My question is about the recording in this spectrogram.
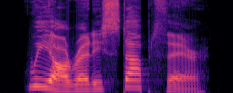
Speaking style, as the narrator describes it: cheerfully chirped

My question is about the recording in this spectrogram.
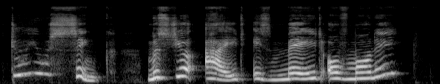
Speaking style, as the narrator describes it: He asks fiercely

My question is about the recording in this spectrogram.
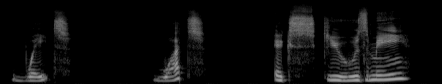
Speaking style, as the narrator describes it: growled

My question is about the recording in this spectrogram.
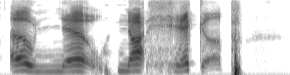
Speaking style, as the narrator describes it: groaned Dog's Breath the brain, and most of the other boys

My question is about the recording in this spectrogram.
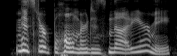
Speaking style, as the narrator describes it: said, laughing

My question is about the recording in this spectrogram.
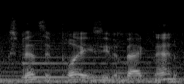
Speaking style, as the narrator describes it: Quinn said, laughing

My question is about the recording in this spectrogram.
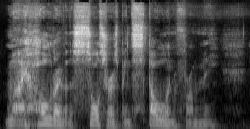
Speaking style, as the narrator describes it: he roared

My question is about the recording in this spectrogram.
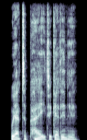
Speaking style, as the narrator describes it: the boy said

